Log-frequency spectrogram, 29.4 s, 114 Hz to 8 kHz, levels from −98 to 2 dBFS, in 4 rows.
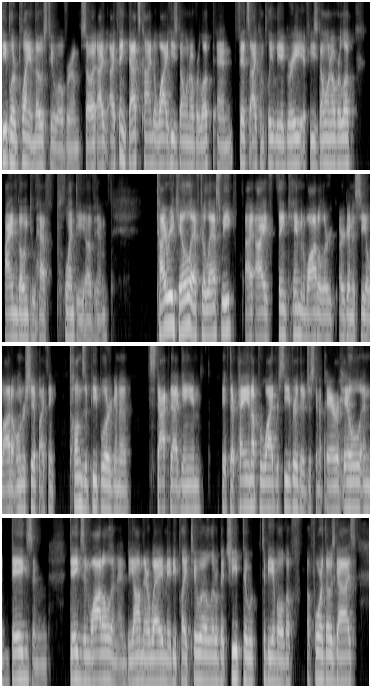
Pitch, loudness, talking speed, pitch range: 120 Hz, -23 LUFS, 215 wpm, 115-130 Hz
